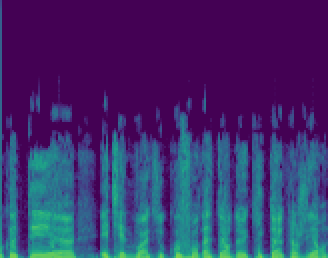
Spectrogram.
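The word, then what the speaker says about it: Quitoque: À vos côtés, Étienne Boix, cofondateur de Kitok. Alors, je veux dire, on est dans la. Alors Kitok, pour ceux qui nous écoutent en radio, ça s'écrit QUI Tok, comme la toque d'un cuisinier.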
